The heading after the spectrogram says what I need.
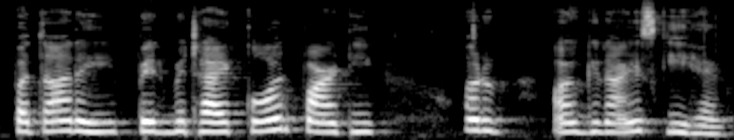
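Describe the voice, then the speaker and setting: Hurried, curious young man friend, voiced by a woman in a romance audiobook. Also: fairly high pitch, flat delivery, natural voice.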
